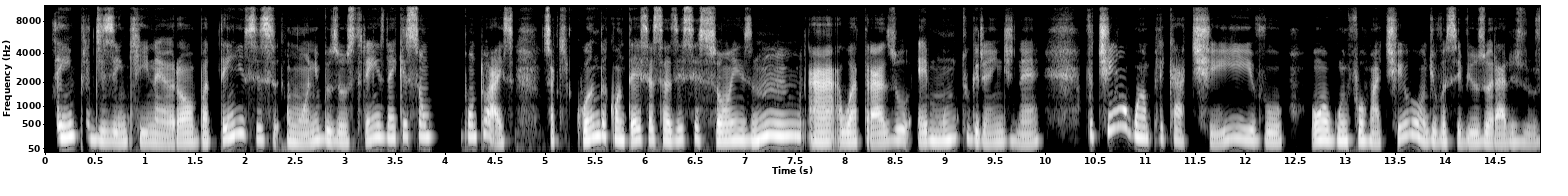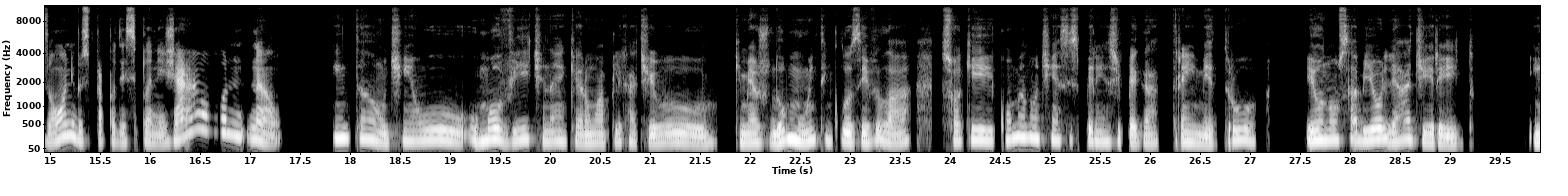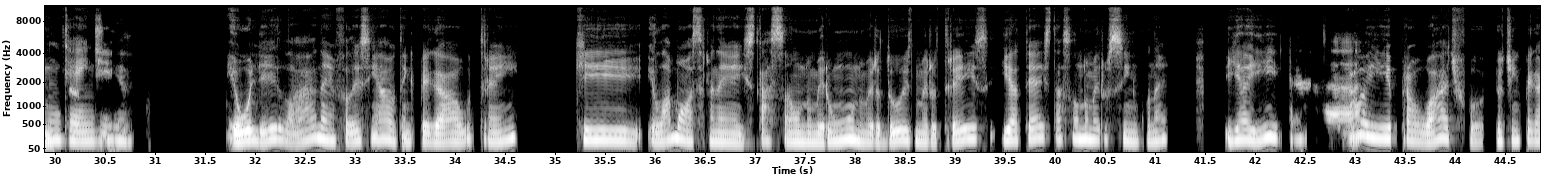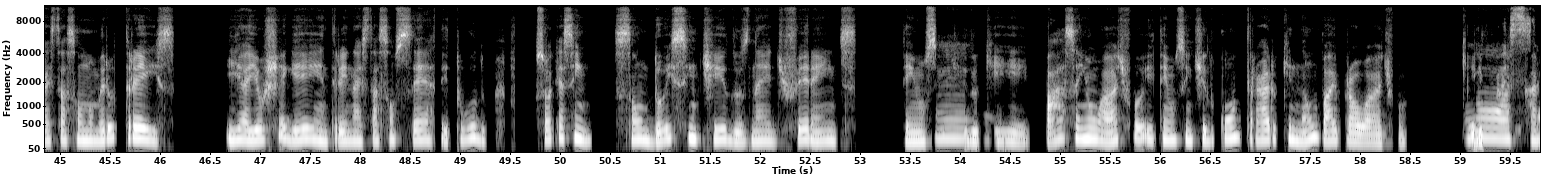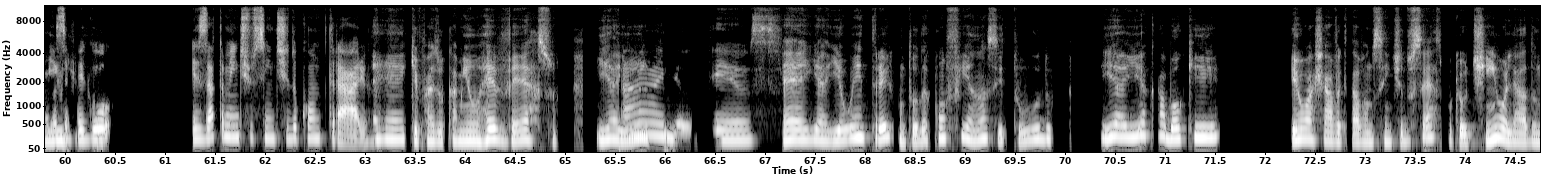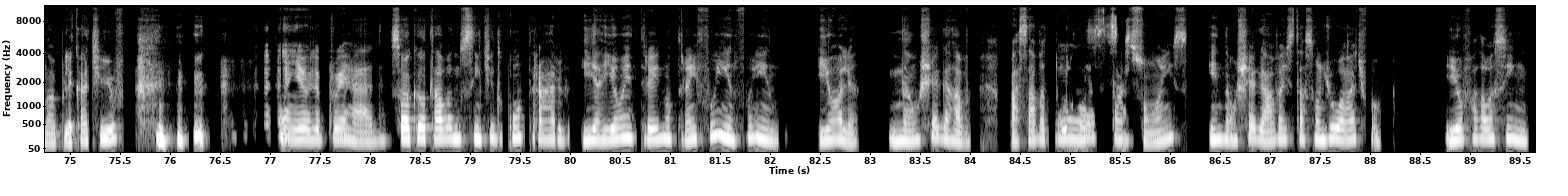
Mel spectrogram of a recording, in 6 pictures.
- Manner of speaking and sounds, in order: other background noise; tapping; static; distorted speech; laugh
- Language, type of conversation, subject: Portuguese, podcast, Você já se perdeu durante uma viagem? Como foi essa experiência?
